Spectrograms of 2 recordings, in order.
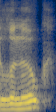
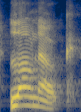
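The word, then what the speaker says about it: Llano: weak young girls yes the Leno am I pronouncing it right the Leno or l no Loke Leno County Sheriff Lan o Lano Lan o yes Lan O Okay Southern enough brother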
